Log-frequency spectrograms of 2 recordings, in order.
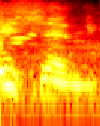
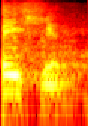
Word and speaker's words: Haiti: Oh, he's Shout to Haitian. He's Haitian. uh, The correct pronunciation is right.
